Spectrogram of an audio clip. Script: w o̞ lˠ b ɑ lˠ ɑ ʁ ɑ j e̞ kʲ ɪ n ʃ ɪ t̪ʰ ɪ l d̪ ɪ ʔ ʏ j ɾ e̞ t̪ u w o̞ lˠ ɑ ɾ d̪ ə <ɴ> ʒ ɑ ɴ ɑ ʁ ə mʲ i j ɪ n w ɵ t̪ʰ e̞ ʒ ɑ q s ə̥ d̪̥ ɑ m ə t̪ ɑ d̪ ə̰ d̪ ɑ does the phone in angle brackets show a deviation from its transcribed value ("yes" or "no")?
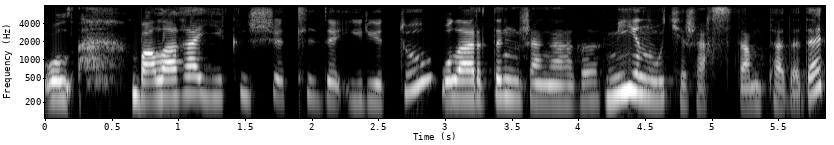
no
